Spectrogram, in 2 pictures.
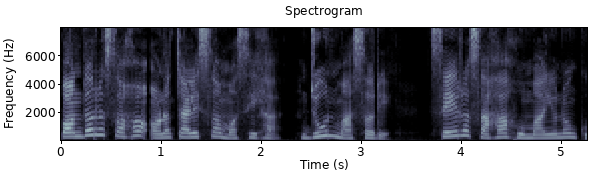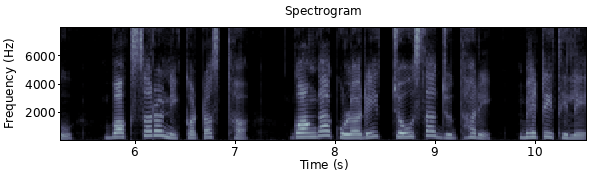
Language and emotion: Odia, neutral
